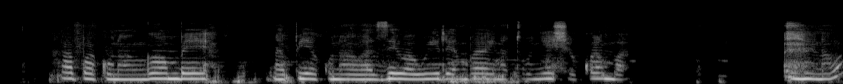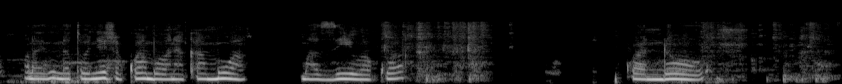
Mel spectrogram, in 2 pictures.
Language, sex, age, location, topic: Swahili, female, 25-35, Wajir, agriculture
